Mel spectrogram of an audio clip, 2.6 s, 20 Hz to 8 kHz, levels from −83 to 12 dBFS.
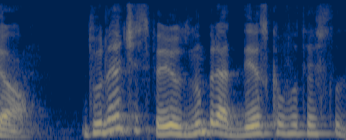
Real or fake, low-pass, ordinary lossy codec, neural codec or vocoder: fake; 7.2 kHz; none; vocoder, 44.1 kHz, 128 mel bands every 512 samples, BigVGAN v2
